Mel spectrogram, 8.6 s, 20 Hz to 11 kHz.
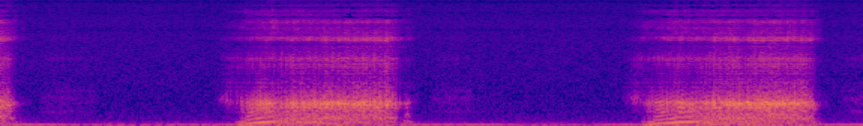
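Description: Two deep, rattling snores on inhalation, about 14 a minute, with quiet breathing between. This is ordinary snoring.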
